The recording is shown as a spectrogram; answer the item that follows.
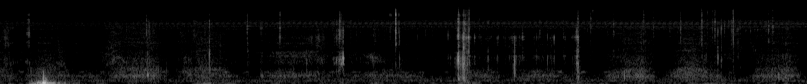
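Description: Close-up handling sounds while a snakehead held in a metal fish lip-grip is unhooked: a low thump about half a second in, soft rustling, and a few short sharp clicks, the loudest about four and a half seconds in.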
